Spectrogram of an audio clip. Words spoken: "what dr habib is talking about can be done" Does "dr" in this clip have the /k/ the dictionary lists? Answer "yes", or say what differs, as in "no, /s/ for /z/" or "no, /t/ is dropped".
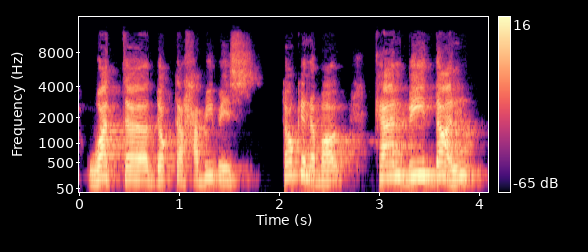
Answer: yes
